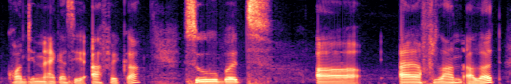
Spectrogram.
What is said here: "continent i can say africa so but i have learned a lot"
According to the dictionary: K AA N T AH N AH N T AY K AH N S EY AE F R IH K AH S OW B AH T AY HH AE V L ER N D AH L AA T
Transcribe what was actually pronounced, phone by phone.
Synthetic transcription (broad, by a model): K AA N T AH N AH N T AY K AH N S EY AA F R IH K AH S OW B AH T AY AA F L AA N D AH L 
